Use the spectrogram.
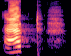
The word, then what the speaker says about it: ACT: एक्ट is pronounced एक्ट partly to emphasize the role that proactive behavior plays in the change process.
